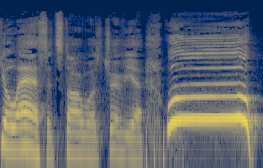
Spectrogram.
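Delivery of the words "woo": high, loud celebratory whoop; excited whoop. Real, not acted. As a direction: let out a big party cheer. Cheering at end of promo.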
